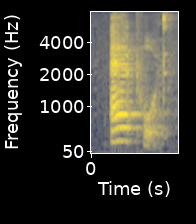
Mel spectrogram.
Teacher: Air is the strong syllable of the 2.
